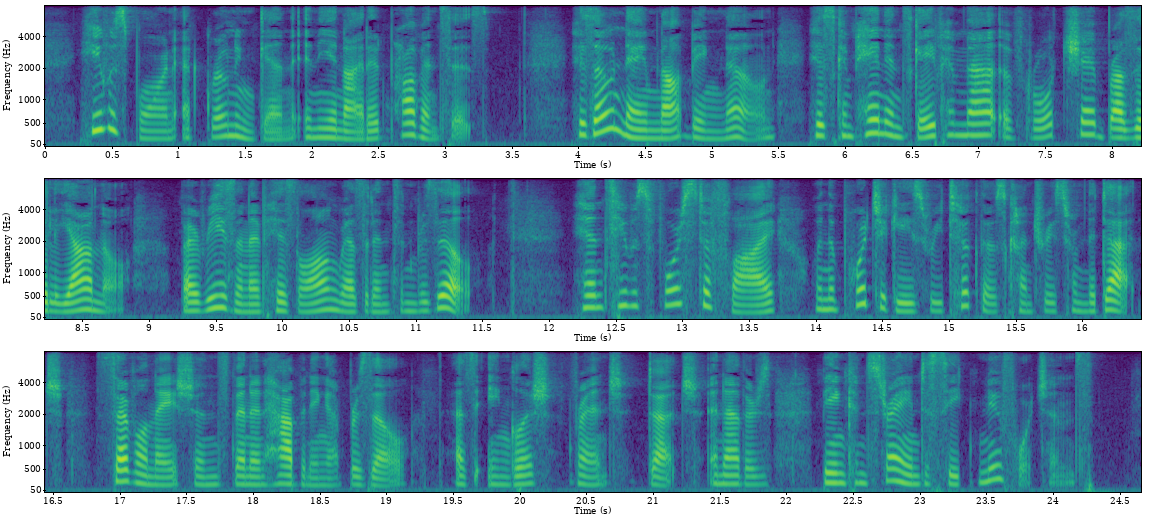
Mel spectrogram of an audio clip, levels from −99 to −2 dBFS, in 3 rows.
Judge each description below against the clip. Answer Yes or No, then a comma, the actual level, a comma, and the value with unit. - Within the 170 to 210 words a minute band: No, average, 155 wpm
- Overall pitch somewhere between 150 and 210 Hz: Yes, high, 190 Hz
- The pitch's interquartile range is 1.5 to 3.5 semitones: No, average, 5.1 semitones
